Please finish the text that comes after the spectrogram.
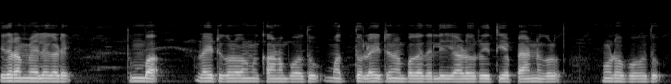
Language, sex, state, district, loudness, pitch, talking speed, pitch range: Kannada, male, Karnataka, Koppal, -19 LUFS, 140 Hz, 115 wpm, 135-145 Hz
